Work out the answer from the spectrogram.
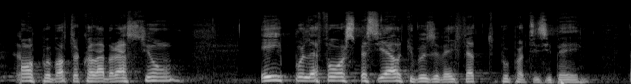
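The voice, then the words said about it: French with a Vancouver accent. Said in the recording (French): “French spoken with a prop... le français avec l'accent de Vancouver”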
